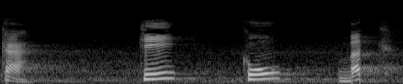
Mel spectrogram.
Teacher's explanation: Diucapkan dengan mengangkat pangkal lidah kita ke posisi di depan huruf Qaf. K. Diucapkan dengan mengalirkan nafas kita. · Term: huruf K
